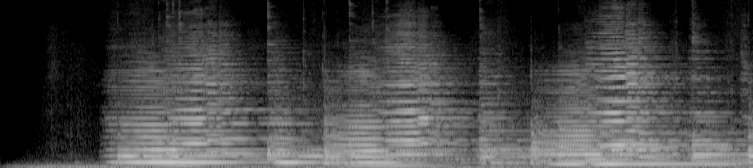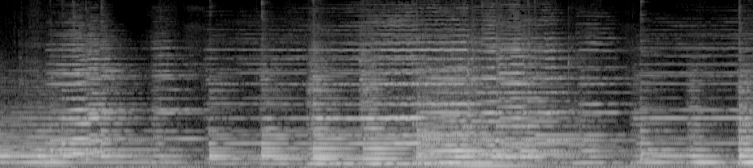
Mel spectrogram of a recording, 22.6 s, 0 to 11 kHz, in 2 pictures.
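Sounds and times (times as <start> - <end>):
cello concerto slow movement in C minor: 0.6 - 22.5.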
